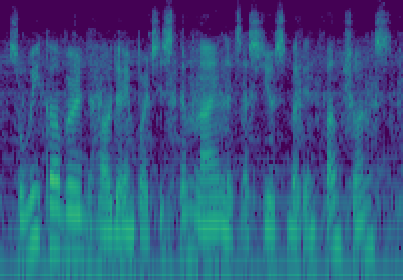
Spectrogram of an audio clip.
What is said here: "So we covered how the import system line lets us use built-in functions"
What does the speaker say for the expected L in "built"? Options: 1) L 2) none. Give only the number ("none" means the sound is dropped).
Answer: 2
